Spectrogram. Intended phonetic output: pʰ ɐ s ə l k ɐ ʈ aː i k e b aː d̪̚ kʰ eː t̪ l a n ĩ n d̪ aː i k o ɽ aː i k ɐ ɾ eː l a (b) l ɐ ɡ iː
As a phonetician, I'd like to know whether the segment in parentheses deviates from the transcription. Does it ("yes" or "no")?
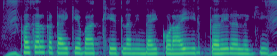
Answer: yes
